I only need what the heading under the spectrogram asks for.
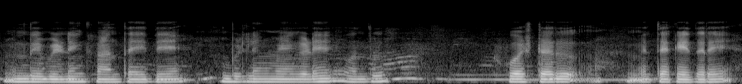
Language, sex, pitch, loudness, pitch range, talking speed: Kannada, male, 125 Hz, -18 LUFS, 120-200 Hz, 75 wpm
